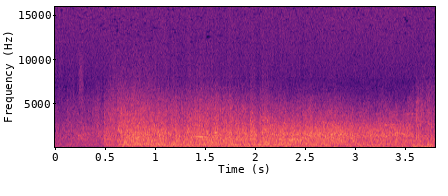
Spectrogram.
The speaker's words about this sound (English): Spray thunders over the Bounty, and a cage containing a pig is swept away by gushing water. Buffeted and rocked by the stormy sea, foaming water gushes over the deck. A man grabs a rope just in time to avoid being swept away by another heavy surge.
